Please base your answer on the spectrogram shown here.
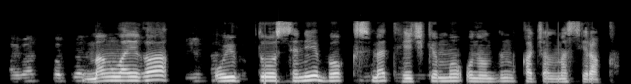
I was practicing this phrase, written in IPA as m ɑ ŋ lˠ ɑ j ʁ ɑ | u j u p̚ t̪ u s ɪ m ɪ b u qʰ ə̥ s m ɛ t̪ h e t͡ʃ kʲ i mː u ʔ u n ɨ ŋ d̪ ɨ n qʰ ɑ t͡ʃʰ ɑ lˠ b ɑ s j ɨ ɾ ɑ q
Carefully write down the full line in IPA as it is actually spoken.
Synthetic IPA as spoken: m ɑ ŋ lˠ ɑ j ʁ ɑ | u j u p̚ t̪ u s ɪ n ɪ b u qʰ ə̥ s m ɛ t̪ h e t͡ʃ kʲ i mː u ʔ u n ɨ ŋ d̪ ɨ n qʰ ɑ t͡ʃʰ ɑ lˠ m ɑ s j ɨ ɾ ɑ q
